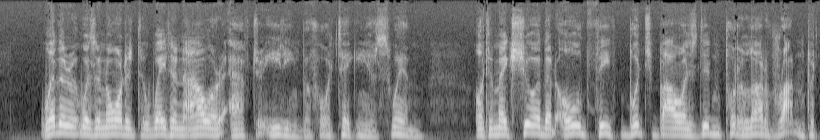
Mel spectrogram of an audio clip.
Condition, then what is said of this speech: No condition.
